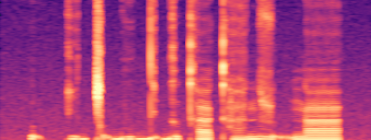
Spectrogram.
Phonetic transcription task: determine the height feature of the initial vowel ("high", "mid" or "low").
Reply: high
